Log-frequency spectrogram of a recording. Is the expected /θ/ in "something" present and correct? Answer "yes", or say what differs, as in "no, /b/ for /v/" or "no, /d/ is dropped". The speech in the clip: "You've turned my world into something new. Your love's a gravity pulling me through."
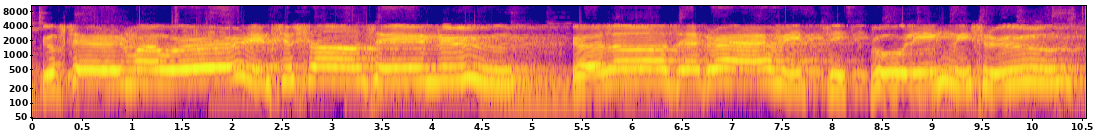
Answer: no, /s/ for /θ/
